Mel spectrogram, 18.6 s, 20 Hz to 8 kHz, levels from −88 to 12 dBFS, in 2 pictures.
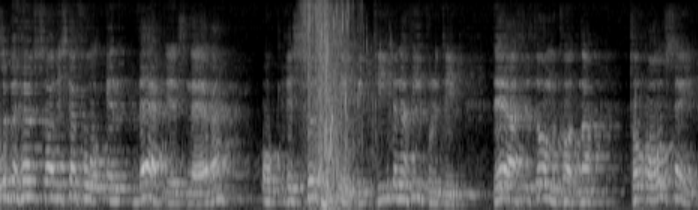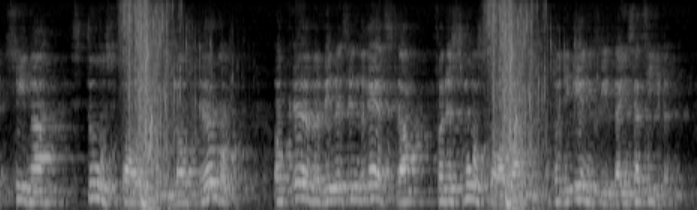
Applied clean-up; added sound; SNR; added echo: none; Splash, splatter; 4 dB; reverberation time 1.0 s.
